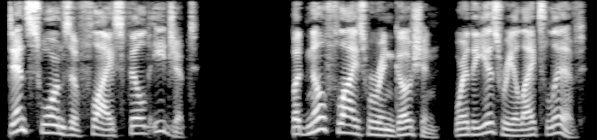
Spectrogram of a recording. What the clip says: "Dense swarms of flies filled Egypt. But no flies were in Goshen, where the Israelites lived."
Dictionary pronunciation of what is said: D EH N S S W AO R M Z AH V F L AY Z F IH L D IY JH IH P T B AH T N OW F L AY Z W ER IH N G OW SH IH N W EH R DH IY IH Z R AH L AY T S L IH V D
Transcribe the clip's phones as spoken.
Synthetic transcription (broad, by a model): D EH N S S W AO R M Z AH V F L AY Z F IH L D IY JH IH P T B AH T N OW F L AY Z W ER IH N G OW SH IH N W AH R DH IY IH Z R AH L AY T S L IH V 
